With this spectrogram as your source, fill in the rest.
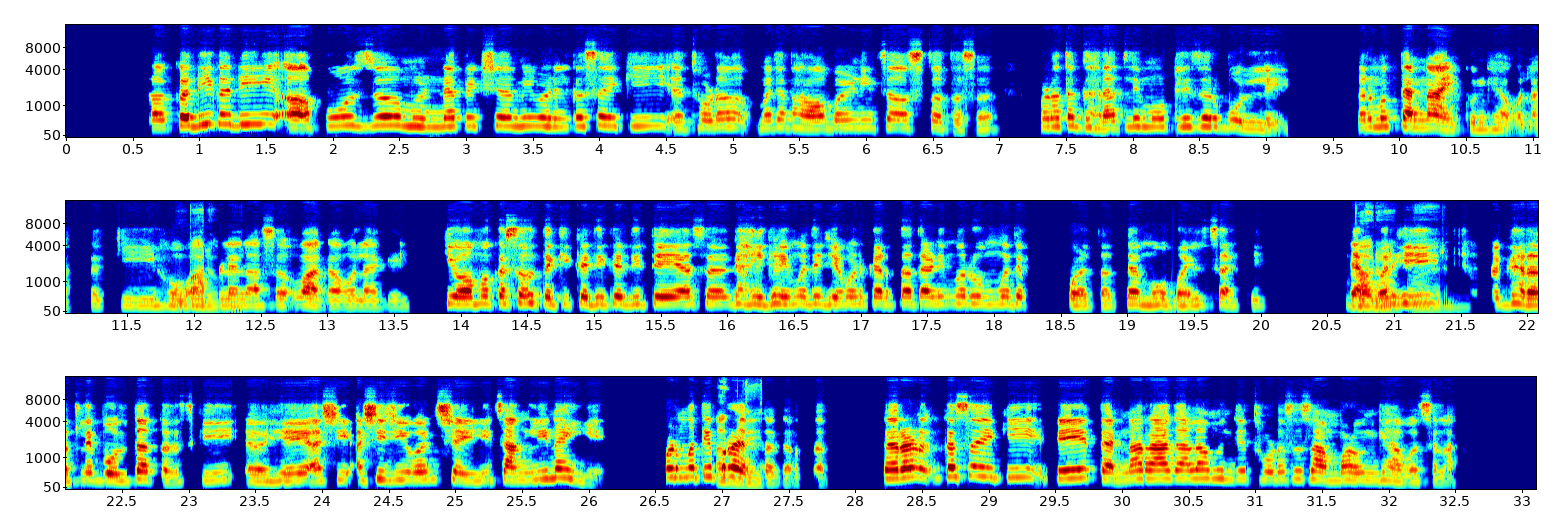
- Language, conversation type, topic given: Marathi, podcast, सूचनांवर तुम्ही नियंत्रण कसे ठेवता?
- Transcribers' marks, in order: in English: "अपोज"; laughing while speaking: "मग कसं होतं, की कधी-कधी … त्यावरही घरातले बोलतातच"; other background noise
